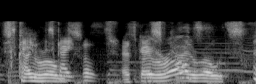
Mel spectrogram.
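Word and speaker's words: SkyRoads: Y bueno, David, que antes de entrar al top, entramos en unos pocos juegos que hay que comentar: Stone Island, Ski Roads, no sé muy bien cómo se pronunciaría este, sería... – Sky Roads.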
